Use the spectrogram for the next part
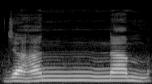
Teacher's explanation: کیا پڑھیں گے جہنم، ہا نون زبر ہن نون زبر نا، اس پہ ہم کریں گے غنہ کیونکہ نون مشدد ہے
